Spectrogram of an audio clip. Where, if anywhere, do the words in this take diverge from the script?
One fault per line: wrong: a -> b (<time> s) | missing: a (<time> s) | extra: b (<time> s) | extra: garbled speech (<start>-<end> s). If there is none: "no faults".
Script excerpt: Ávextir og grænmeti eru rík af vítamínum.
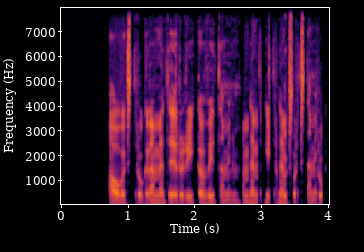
extra: garbled speech (2.7-4.0 s)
